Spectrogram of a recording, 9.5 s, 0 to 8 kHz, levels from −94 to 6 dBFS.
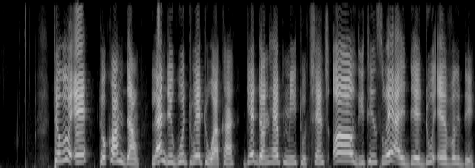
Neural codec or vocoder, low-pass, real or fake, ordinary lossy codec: none; none; real; none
